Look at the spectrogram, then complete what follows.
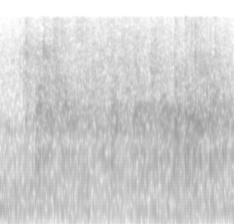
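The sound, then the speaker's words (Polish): Applause from an audience at a Polish energy group's corporate event as its supervisory board is welcomed: a dense patter of many hands that starts after a brief quiet moment and carries on steadily. “Brawa, zawsze dodadzą otuchy.”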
